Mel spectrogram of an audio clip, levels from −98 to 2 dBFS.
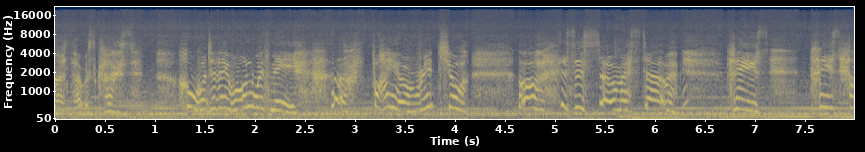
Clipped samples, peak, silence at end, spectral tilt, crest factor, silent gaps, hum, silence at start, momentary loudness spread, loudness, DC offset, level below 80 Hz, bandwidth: under 0.1%; -4 dBFS; 0 s; -4 dB/octave; 14 dB; none; none; 0 s; 5 LU; -18 LUFS; under 0.1%; -34 dBFS; 19.5 kHz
